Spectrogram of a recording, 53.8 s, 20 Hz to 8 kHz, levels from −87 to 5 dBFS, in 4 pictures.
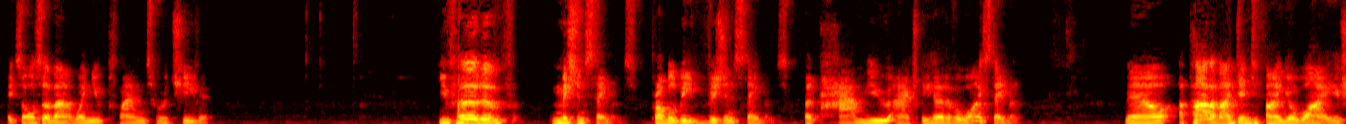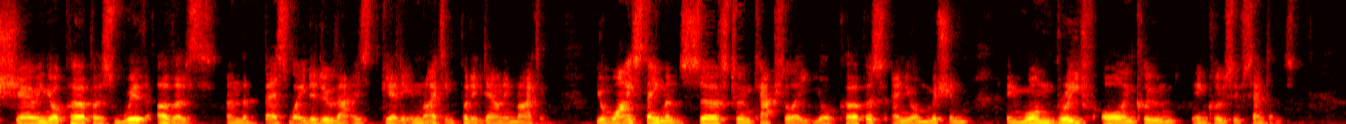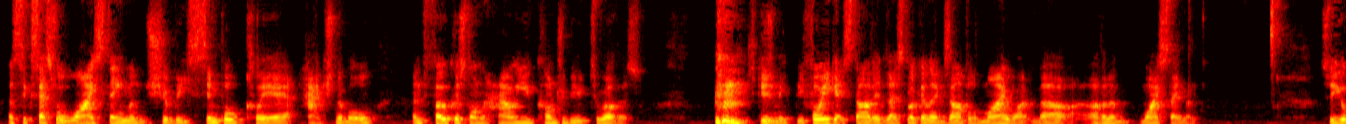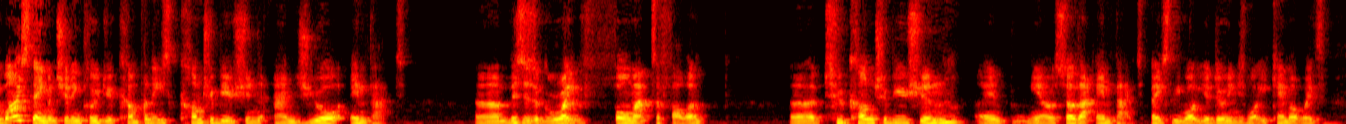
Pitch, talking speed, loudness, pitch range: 130 Hz, 165 wpm, -27 LUFS, 120-150 Hz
